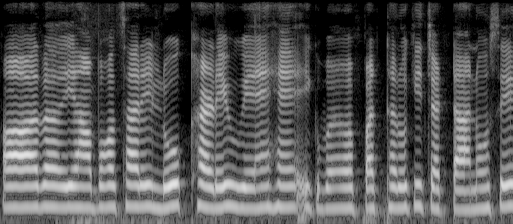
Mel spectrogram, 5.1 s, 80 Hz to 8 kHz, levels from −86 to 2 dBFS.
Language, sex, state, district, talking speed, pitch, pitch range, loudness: Hindi, female, Chhattisgarh, Rajnandgaon, 165 wpm, 235 Hz, 230-240 Hz, -17 LUFS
